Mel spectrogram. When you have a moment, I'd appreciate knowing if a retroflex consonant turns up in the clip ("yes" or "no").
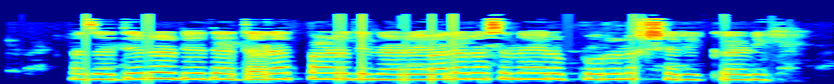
yes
